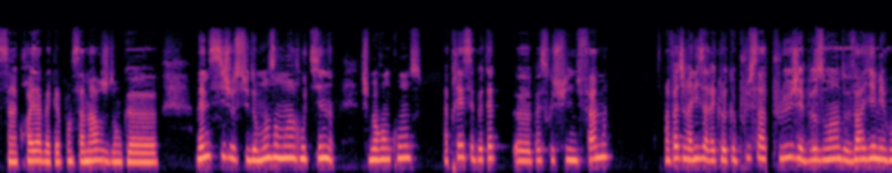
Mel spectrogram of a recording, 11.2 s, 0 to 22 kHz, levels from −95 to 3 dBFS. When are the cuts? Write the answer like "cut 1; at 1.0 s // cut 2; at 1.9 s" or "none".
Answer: cut 1; at 9.1 s // cut 2; at 9.6 s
